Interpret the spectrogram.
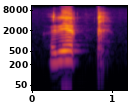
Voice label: "рекъ", Aghul

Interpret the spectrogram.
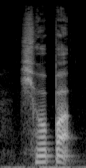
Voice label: "cow leather", Kham

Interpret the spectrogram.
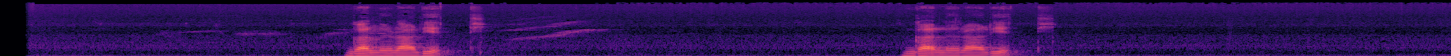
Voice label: "gal raaliyeti", zapoteco teotitlan; abortar

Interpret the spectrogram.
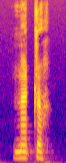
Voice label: "ear", Kham

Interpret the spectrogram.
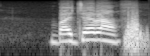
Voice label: "баджаранф", Aghul

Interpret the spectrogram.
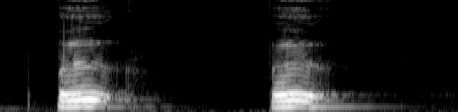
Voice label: Tibetan person; kham

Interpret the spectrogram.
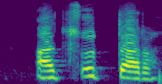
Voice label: "ацIуттар", Aghul

